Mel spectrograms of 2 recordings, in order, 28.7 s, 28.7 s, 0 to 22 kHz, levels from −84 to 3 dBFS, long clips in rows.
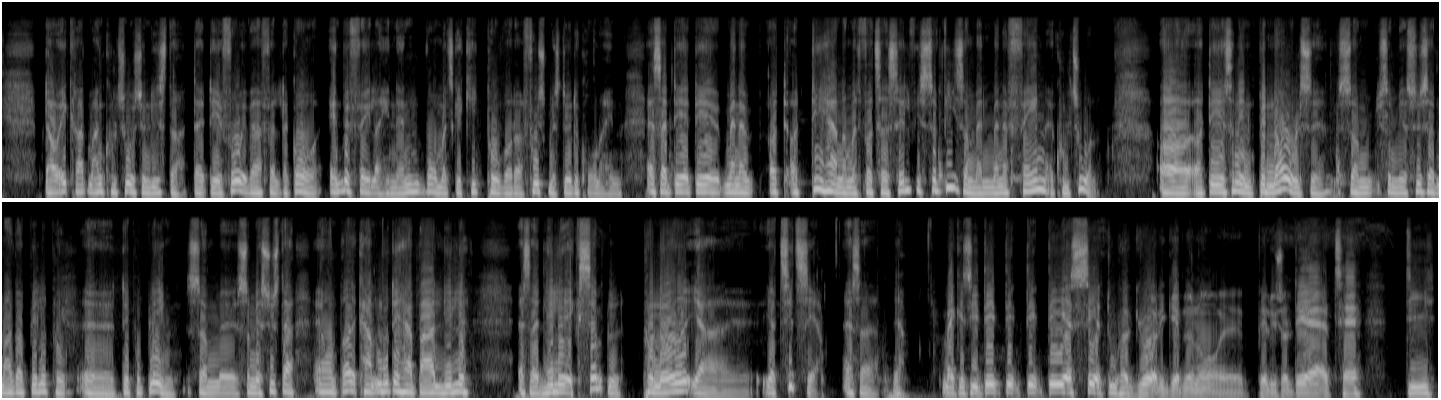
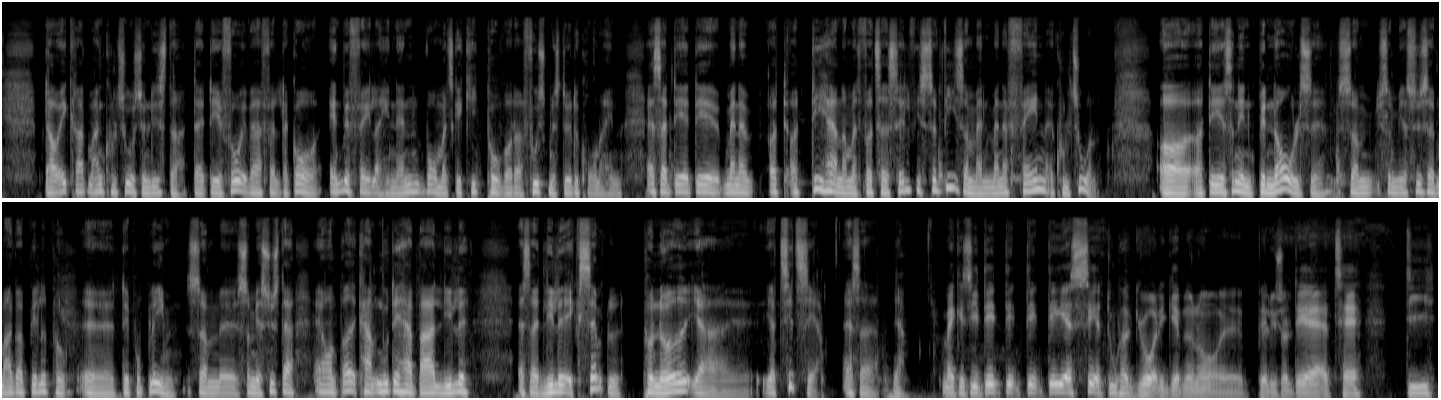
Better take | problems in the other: second | distortion; slight; 11% of the sound clipped

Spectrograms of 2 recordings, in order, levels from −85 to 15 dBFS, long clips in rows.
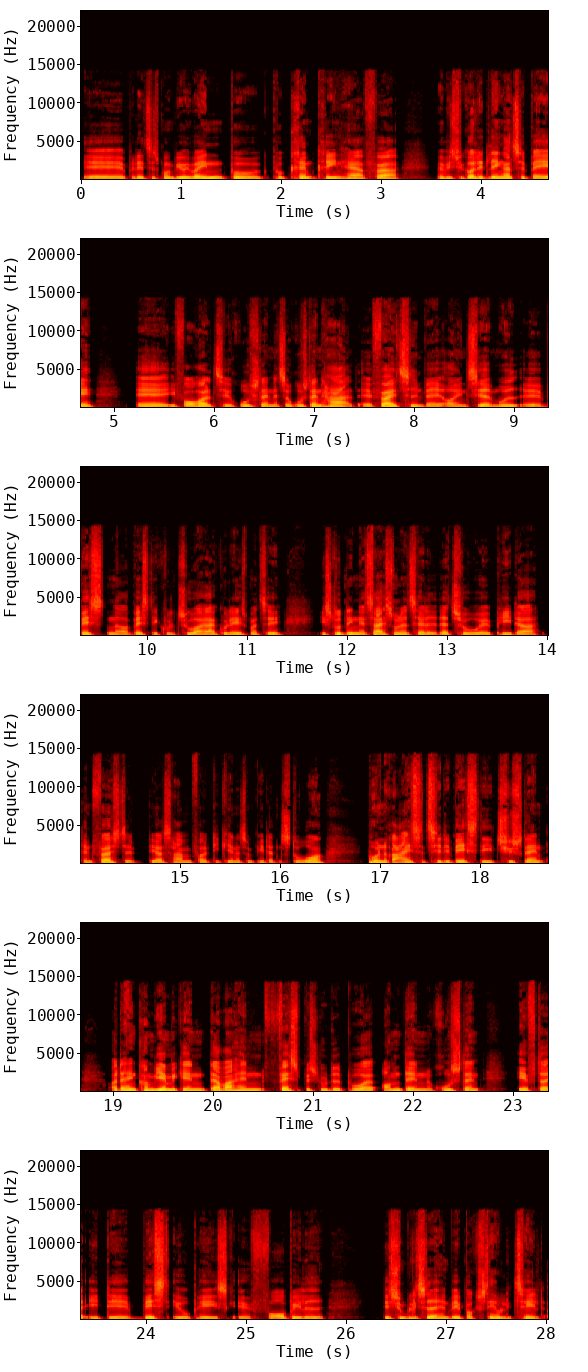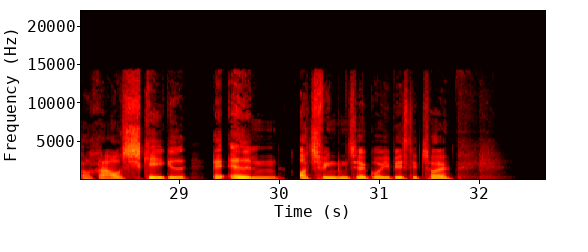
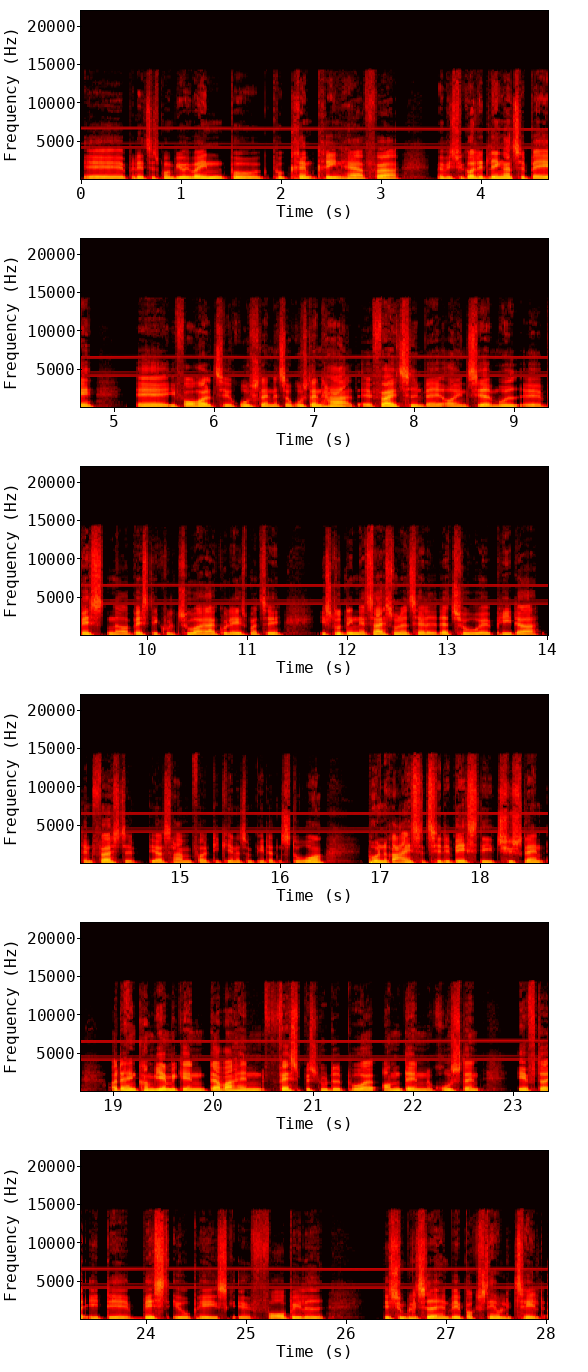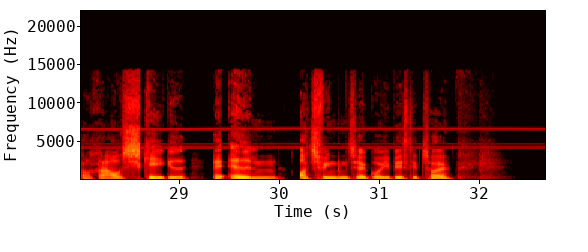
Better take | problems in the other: first | high-pitched whine; faint; throughout; 6.5 kHz, 30 dB below the speech

